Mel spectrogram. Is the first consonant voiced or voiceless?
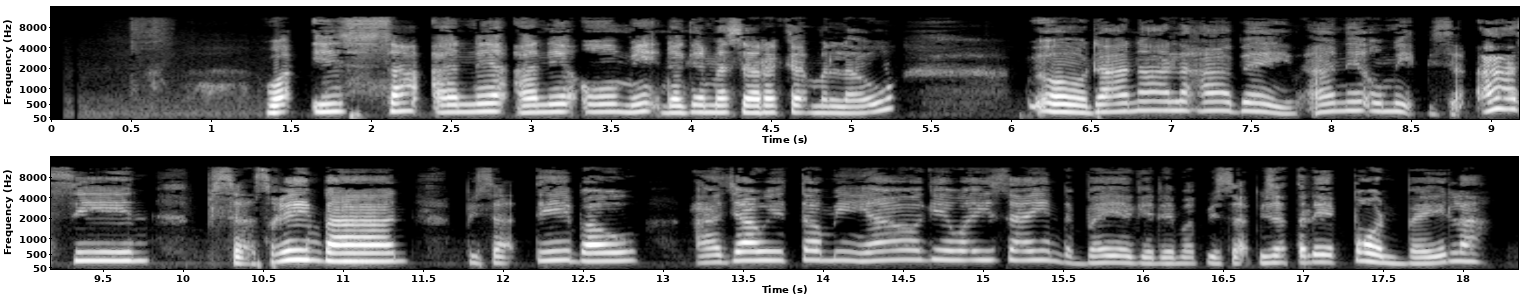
voiced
